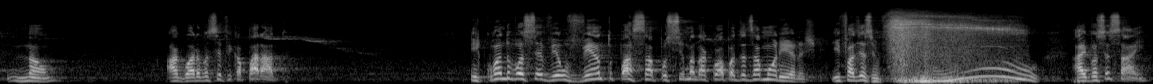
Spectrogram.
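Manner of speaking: low, soft, measured answer; God. Acted. God instructs David on strategy, low calm reply. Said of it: "Deus disse".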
